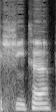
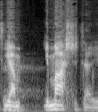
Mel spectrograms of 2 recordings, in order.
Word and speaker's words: Yamashita: I was just going to say, because, yeah, I always want to say Shita, but I know that's not right. It's Yamashita, yeah.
